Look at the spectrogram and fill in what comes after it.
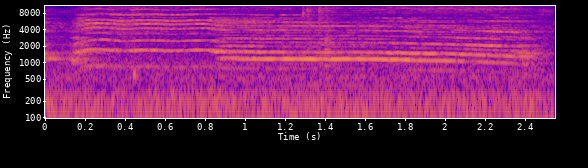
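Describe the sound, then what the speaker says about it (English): A rooster crows in one long drawn-out call, moderately distant, with no talking over it. "There you heard the rooster crowing."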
